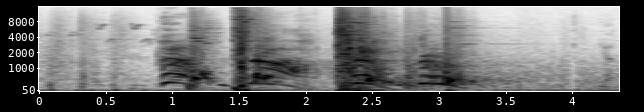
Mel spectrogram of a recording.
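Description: A blade strikes with sharp, heavy hits.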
